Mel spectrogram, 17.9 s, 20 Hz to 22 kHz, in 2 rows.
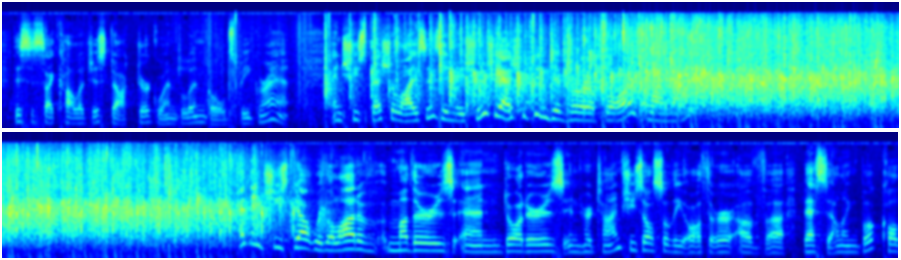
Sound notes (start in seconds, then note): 7.5 audience applause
